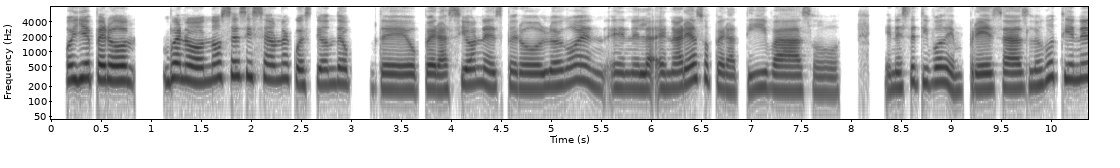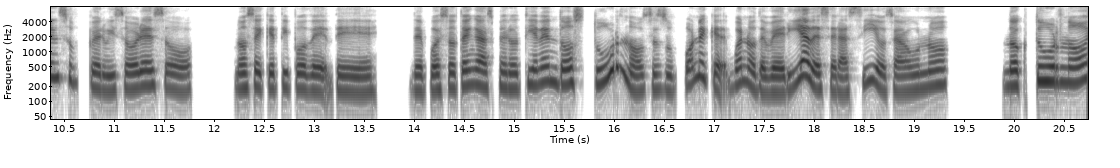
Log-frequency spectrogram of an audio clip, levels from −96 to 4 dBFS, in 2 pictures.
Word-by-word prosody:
Oye, 275 +2 +4
pero 260 -2 +6 0.3
bueno, 260 -3 +4
no 280 +4 +2
sé 320 +2 +2
si 315 -1 +1
sea 295 -3 0
una 280 +2 -1
cuestión 220 -2 -1
de 230 - +1
op 220 - -5 0.2
de 180 -2 -1
operaciones, 190 +4 0
pero 180 -2 -1
luego 210 +7 0
en 230 -10 -1
en 185 0 -4
el 180 0 0
en 185 +1 -1
áreas 235 +10 +3
operativas 170 - -2
o 155 -1 -8 0.5
en 170 - -6
este 195 +7 -2
tipo 235 +1 -1
de 235 - +1
empresas, 180 +2 0
luego 215 +10 -1
tienen 290 0 0
supervisores 190 - -2
o 170 -2 -2 0.4
no 180 0 -1
sé 185 0 -1
qué 180 - -1
tipo 180 -1 -3
de 165 -2 -1
de 160 -1 -2 0.3
de 165 -2 -2
puesto 170 +2 -1
tengas, 205 -1 +1
pero 180 -2 -2
tienen 235 +5 -1
2 230 +1 +1
turnos. 240 - +1
Se 175 - -5
supone 175 - -1
que - - -2
bueno, 225 -4 -1
debería 155 - +4
de - - +4
ser 170 -3 -4
así. 155 - -3
O 170 - -2
sea, 160 -1 -2
1 195 +6 -2 0.6
nocturno 240 +5 +2
195 Hz, 160 wpm, -23 LUFS, 175-245 Hz, 0.6 s, pero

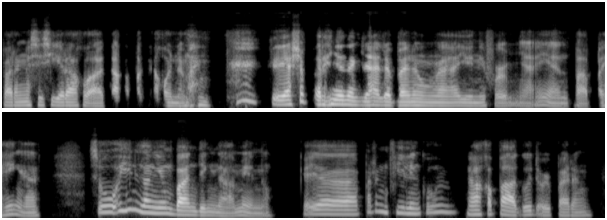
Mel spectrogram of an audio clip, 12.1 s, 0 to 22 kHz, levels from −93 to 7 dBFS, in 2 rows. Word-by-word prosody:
Parang 125 0 -2
nasisira 125 -2 0
ko - - -1
ata - - 0
kapag - - -13
ako - - -5
naman. 105 +6 -3 0.7
Kaya 160 - +7
siya 270 - +6
pa 155 - +1
rin 165 +1 +6
yung 155 - +6
naglalaba 130 -2 +5
ng 125 -1 +1 0.2
mga 115 - +2 0.3
uniform 115 +2 -6
niya, - - -5
ayan 100 -1 -5
papahinga. 115 - -6 0.5
So, 235 -1 -2
ayun 310 -1 -2
lang 220 -2 +2
yung 200 -2 -1
bonding 140 -4 +5
namin 105 -1 -7
'no, 110 - -16 0.3
kaya 165 -2 -1
parang 255 -4 -9
feeling 195 -3 -5
ko 235 - -10 0.3
nakakapagod 150 -3 -1
or - - -6
parang 120 +2 -8
135 Hz, 165 wpm, -23 LUFS, 120-165 Hz, 0.7 s, Kaya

